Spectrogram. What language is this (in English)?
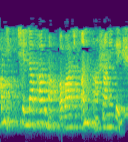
Gujarati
